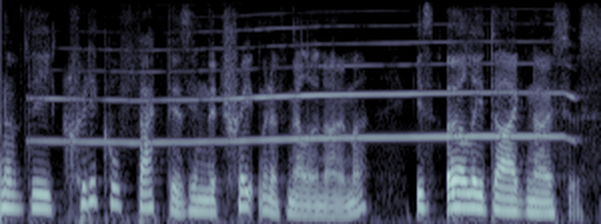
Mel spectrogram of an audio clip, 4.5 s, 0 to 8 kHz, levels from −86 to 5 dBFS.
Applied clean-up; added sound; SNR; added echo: none; Wind instrument, woodwind instrument; 12 dB; none.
